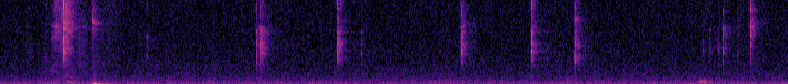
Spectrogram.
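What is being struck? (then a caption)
Solid bar of soap. A thin blade tip, held by fingers with long red nails, scratches and scores lines across the surface of a solid striped soap bar held in the hand. Short, bright, crisp scraping clicks come in a sparse series over a quiet low background hum, with a louder low thump near the start. Each scratch dies away almost instantly.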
